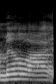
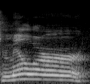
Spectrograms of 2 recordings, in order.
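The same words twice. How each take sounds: First: "Miller" with an open "ah" in place of the R; higher voice, "Miller" ending in "ah"; mimicked R-less Miller. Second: "Miller" drawn out on a hard final R; slow, higher "Miller" with a strong R; corrected Miller. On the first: Friend mocks his Boston pronunciation, higher R-less Miller. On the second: Retold or imitated. Friend from Kansas corrects him, drawn-out R-ful Miller. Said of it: "she was all on my case".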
